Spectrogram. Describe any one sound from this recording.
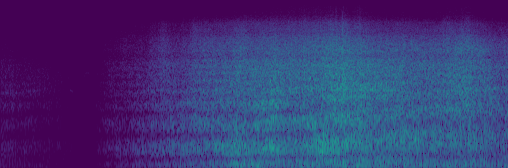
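A jet plane's engines roar louder as the plane approaches.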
